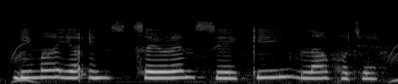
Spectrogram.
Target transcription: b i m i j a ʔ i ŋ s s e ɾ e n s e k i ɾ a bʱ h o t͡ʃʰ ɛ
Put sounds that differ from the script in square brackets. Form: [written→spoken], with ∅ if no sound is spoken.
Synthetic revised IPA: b i m [i→a] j a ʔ i [ŋ→n] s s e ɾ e n s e k i [ɾ→l] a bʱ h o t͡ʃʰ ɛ

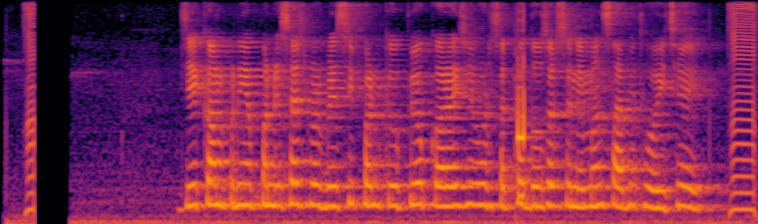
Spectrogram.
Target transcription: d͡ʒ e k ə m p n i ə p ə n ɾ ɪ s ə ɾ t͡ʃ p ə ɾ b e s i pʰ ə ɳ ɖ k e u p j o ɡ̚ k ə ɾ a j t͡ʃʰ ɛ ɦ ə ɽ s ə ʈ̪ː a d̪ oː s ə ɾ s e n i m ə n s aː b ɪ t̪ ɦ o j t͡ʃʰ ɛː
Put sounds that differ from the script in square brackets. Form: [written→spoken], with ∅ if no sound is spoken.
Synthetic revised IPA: d͡ʒ e k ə m p n i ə p ə n ɾ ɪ s ə ɾ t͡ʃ p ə ɾ b e s i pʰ ə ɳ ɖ k e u p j o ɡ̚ k ə ɾ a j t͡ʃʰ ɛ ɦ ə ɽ s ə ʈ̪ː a d̪ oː s ə ɾ s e n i m ə n s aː b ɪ t̪ ɦ o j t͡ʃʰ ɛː

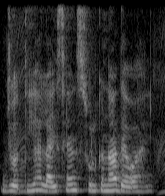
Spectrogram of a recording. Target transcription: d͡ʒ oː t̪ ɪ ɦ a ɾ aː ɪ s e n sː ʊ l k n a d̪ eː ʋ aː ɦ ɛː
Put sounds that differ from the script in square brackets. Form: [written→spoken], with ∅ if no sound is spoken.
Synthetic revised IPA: d͡ʒ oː t̪ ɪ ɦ a [ɾ→l] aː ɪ s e n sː ʊ l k n a d̪ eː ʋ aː ɦ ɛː

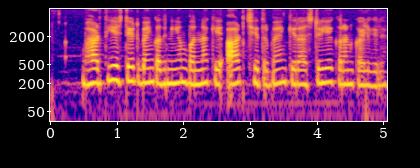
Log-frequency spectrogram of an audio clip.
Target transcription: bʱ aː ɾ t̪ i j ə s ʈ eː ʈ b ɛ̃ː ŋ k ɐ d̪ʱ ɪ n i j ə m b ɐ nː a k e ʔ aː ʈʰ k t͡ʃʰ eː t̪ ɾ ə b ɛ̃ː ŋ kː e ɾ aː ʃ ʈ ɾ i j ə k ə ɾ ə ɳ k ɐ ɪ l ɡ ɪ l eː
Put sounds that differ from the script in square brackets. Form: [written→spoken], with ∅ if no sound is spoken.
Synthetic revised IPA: bʱ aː ɾ t̪ i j ə s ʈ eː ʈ b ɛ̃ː ŋ k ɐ d̪ʱ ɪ n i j ə m b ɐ nː a k e ʔ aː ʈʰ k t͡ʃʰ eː t̪ ɾ ə b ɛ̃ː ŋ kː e ɾ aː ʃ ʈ ɾ i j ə k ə ɾ ə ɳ k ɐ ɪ l ɡ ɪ l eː

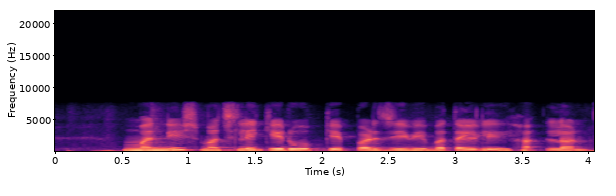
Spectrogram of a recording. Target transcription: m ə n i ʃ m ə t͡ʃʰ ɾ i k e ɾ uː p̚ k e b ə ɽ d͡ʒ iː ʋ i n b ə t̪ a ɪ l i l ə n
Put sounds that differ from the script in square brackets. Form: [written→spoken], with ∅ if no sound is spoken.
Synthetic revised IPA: m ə n i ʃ m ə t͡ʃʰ [ɾ→l] i k e ɾ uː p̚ k e [b→p] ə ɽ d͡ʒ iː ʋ i [n→∅] b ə t̪ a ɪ l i l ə n

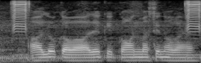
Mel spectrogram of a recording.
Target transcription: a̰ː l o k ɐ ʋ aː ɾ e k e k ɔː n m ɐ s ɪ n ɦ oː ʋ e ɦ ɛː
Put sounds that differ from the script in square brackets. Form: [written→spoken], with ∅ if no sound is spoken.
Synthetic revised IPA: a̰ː l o k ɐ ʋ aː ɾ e k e k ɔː n m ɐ s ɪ n ɦ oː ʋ [e→a] ɦ ɛː

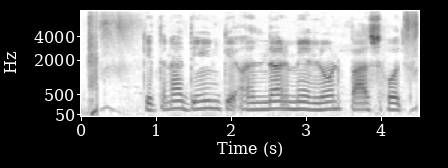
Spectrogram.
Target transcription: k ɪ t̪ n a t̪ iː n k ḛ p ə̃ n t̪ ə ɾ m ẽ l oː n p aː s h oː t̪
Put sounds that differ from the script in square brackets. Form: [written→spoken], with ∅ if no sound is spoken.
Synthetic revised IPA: k ɪ t̪ n a [t̪→d̪] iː n k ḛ [p→ʔ] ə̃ n [t̪→d̪] ə ɾ m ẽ l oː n p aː s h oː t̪

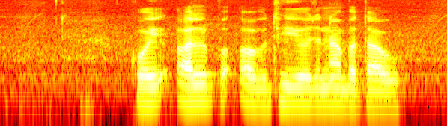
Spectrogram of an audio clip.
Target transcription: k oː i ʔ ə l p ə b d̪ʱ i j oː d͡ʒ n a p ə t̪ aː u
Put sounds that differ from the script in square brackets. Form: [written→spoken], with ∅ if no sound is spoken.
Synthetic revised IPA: k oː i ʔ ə l p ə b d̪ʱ i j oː d͡ʒ n a [p→b] ə t̪ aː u

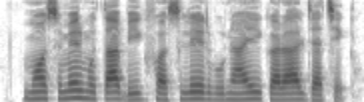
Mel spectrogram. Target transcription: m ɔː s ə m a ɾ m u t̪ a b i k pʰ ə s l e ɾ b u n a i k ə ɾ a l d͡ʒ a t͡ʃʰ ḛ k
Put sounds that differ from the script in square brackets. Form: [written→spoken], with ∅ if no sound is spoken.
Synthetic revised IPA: m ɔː s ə m [a→e] ɾ m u t̪ a b i k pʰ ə s l e ɾ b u n a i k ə ɾ a l d͡ʒ a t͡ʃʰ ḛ k

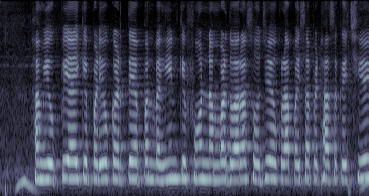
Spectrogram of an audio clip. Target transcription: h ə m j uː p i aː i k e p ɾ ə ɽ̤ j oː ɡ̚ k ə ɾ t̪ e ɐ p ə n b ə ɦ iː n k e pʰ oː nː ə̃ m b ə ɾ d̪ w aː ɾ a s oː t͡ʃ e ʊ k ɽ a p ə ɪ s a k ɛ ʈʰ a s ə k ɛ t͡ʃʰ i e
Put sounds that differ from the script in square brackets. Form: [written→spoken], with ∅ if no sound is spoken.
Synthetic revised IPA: h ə m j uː p i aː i k e p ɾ ə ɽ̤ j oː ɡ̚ k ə ɾ t̪ e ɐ p ə n b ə ɦ iː n k e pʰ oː nː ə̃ m b ə ɾ d̪ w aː ɾ a s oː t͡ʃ e ʊ k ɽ a p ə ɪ s a [k→p] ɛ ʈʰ a s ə k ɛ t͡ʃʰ i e

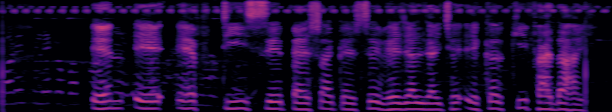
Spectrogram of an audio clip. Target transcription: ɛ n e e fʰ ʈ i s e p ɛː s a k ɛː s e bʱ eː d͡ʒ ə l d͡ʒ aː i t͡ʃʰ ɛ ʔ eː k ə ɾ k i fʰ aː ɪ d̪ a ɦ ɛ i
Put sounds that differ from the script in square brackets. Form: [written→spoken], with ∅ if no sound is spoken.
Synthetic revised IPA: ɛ n e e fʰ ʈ i s e p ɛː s a k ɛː s e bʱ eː d͡ʒ ə l d͡ʒ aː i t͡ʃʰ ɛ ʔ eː k ə ɾ k i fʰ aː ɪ d̪ a ɦ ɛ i

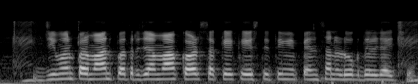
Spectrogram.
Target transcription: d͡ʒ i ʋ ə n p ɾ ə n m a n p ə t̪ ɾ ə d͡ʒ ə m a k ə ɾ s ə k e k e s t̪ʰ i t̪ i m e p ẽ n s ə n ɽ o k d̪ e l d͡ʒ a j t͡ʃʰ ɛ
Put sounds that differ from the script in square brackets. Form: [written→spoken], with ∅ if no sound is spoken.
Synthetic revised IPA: d͡ʒ i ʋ ə n p ɾ ə [n→∅] m a n p ə t̪ ɾ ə d͡ʒ ə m a k ə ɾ s ə k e k e s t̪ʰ i t̪ i m e p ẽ n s ə n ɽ o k d̪ e l d͡ʒ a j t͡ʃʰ ɛ

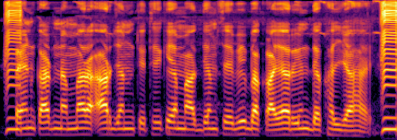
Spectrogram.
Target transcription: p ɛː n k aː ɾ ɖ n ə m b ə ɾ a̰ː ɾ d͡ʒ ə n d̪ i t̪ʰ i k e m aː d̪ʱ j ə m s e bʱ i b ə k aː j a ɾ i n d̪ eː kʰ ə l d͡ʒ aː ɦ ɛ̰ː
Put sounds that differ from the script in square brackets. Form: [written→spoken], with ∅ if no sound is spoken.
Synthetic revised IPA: p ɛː n k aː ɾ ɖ n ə m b ə ɾ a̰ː ɾ d͡ʒ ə n [d̪→t̪] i t̪ʰ i k e m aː d̪ʱ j ə m s e bʱ i b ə k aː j a ɾ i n d̪ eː kʰ ə l d͡ʒ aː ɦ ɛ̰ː

